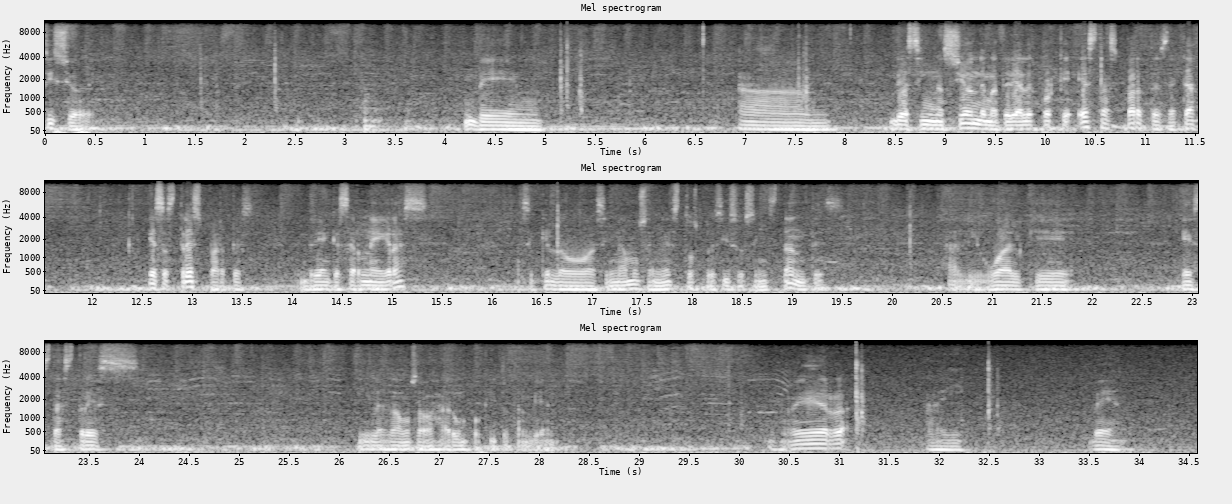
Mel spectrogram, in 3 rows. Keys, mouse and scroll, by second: 0.3 shift+right click, 1.1 shift+right click, 2.8 shift+right click, 3.6-5.4 shift+drag, 5.3 ctrl+z, 7.6 o, 8.5-10.4 drag, 11.2 shift+right click, 14.0 click, 15.0 click, 16.8 shift+middle click, 18.6 right click, 19.3 right click, 21.0 shift+right click, 24.8 click, 25.3 click, 26.6-28.5 drag, 30.0 KP_7, 31.2 z, 32.6 Tab, 33.2-33.6 scroll down 2.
